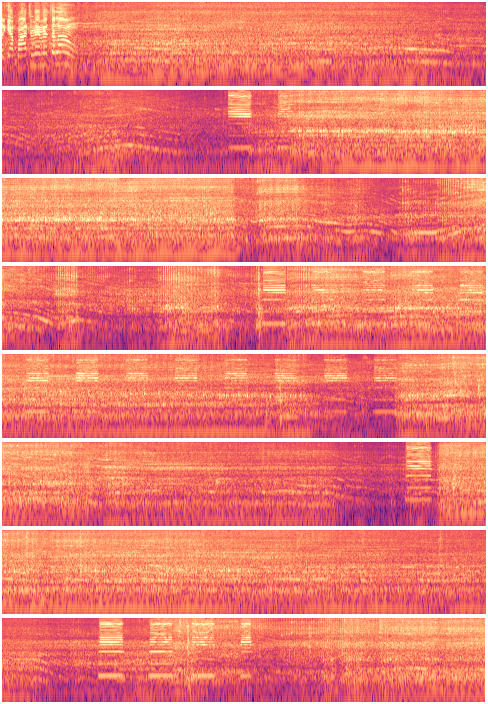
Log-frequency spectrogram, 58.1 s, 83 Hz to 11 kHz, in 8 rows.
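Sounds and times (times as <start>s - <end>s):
diesel engine running under load: 0.0s - 58.0s
short high beep: 25.7s - 34.9s, 52.3s - 54.6s.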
